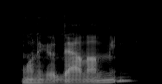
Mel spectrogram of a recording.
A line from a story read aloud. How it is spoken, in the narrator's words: whispered in his ear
